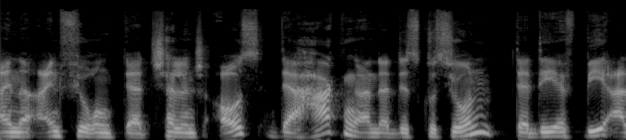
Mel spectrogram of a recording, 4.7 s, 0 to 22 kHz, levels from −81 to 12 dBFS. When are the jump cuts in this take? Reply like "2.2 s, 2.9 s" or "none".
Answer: 2.0 s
